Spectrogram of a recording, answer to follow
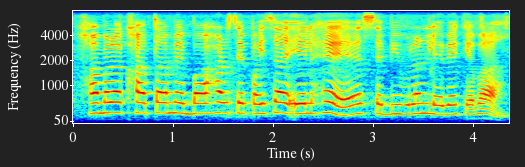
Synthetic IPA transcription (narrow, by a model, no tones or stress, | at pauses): həmɾakʰaːt̪amẽbaːɦəɾsepəɪsaelɦɛsebiwɾənlebekeba̰ːd̪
